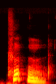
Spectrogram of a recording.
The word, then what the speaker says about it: could: múa đó h ch couldn't understand h ch couldn't là nói tắc của sức could not là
